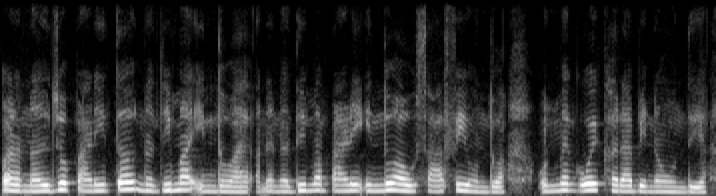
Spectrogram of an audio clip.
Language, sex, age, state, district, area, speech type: Sindhi, female, 18-30, Gujarat, Junagadh, rural, spontaneous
